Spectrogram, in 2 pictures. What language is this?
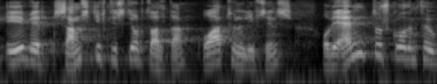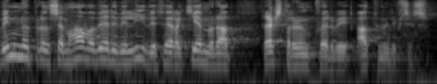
Icelandic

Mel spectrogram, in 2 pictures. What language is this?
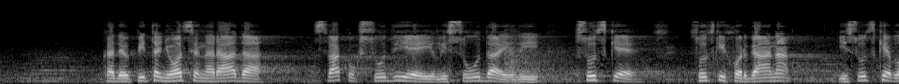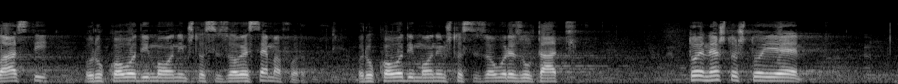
Serbian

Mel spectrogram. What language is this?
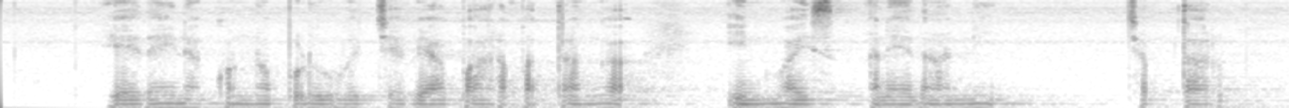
Telugu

